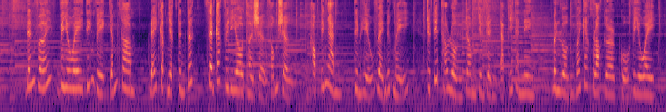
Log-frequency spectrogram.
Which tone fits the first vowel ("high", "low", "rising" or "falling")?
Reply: rising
